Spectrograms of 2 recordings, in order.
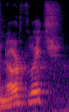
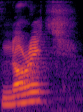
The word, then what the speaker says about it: Norwich: sarri we got to northwich uh you don't pronounce the the W in Northwood oh it's Norwich let's go we are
